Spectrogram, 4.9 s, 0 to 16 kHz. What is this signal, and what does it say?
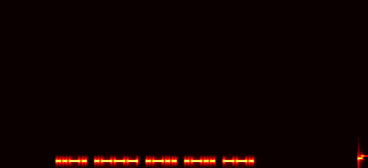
Morse code, heard as a keyed tone, about 28 wpm, 700 Hz. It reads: FJLLG
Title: Code Groups - 5 Letters - 28wpm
